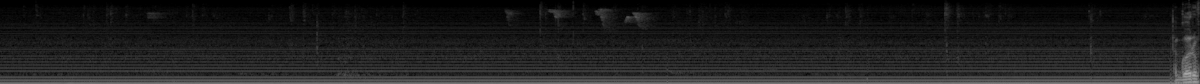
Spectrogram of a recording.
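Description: Steady electrical mains hum in the recording, a low buzz with a stack of even overtones that holds unchanged.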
